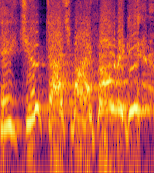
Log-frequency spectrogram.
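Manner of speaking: high, loud yell rising toward the end. Retelling her reaction after he plugged her phone back in; retelling her yell. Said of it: "yell at the top of her lungs".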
